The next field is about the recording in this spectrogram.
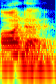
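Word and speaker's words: honour: एच ओ यू आर आवर मतलब घंटा और ऑनर एच ओ एन ओ यू आर ऑनर किसी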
